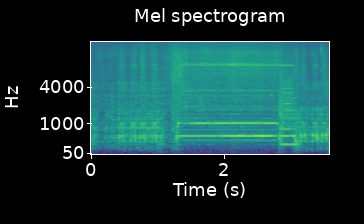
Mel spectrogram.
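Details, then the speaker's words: Cutter motor whine that shifts pitch, then uneven chatter as it feeds; the material slipped on the roll while being pulled, likely ruining the cut. "t noise that means that it's pulling on that roll and it slipped so that'll probably screw up the cut so we just wasted a bunch more"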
